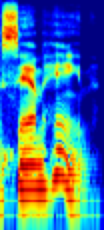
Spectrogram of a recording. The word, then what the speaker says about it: Samhain: But the true origins of Halloween lie much further back in time with the ancient Celtic festival of Samhain, Samhain. pronounced Samhain, So celebrated from sunset on October 31st to sunset on November 1st.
